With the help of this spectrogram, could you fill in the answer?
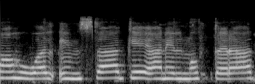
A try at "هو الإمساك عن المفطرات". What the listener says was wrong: هو الامساک نہیں، هو الامساک کوئی ایسی چیز نہیں ہے نا۔ دیکھیے زیر جو ہے رئیسہ بنا کسی سبب کے نہیں لا سکتی آپ، تو آپ کہیے هو الامساک۔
